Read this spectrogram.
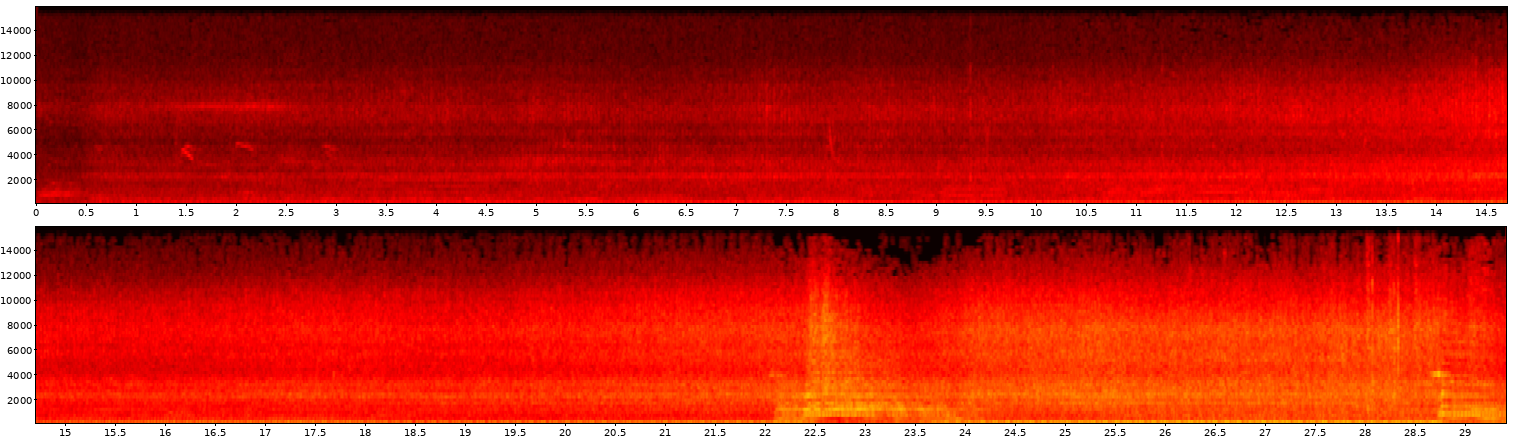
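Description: A diesel locomotive engine rumbles, growing steadily louder as it approaches.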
